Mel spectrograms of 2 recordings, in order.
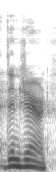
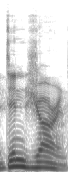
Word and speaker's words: Din Djarin: And he's like, is it pronounced Din Djarin? And I'm like, yeah, Din Djarin. So I just watched it again. He says Din Djarin, so that's my fault. Oh yeah. Yeah, Din Djarin.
